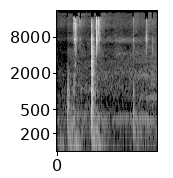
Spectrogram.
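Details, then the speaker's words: Car with about 140,000 miles, original rusty door check strap refitted, WD-40 and grease applied: four short dull clunks as the door swings through detents, quieter than before and than the defective new strap; worn check strap clunk. "it's not as bad as it was before. So but anyway, I'm going to change it. I don't like that sound."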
